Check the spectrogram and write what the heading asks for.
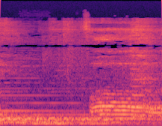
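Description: A man singing a slow melody in long held notes, a new note starting a little past a second in.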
